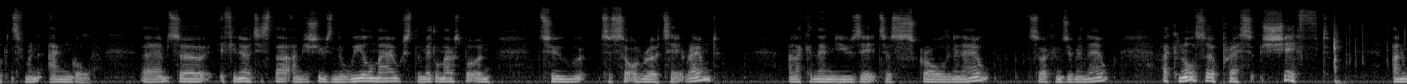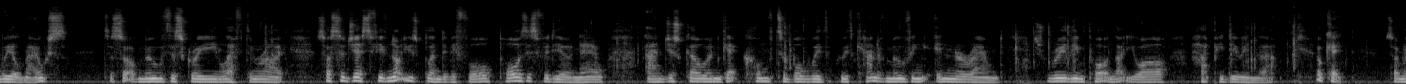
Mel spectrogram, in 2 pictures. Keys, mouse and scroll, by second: 3.1-8.0 middle drag, 8.8-9.2 scroll up 4, 9.4-10.5 scroll down 7, 10.5-11.2 scroll up 5, 11.2 scroll down 1, 11.3 scroll up 1, 11.6 scroll down 2, 11.8 scroll up 2, 14.5-16.7 shift+middle drag, 16.9-19.9 middle drag, 20.3-21.8 shift+middle drag, 22.1-23.0 middle drag, 23.3-23.7 scroll up 4, 23.8 scroll down 2, 24.3-24.7 shift+middle drag, 24.8-25.5 middle drag, 25.7-26.2 middle drag, 26.5-27.0 shift+middle drag, 27.0 shift+scroll down 1.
